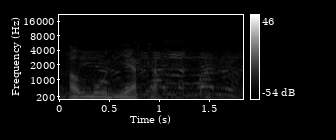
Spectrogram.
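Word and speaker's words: Almuñécar: Almuñecar. Get the pronunciation right on at least something.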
